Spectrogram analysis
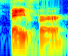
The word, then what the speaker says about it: Fejfar: to speak with sarah fafer it rhymes with paper myself having a last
